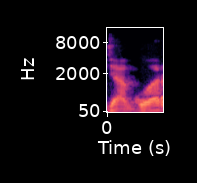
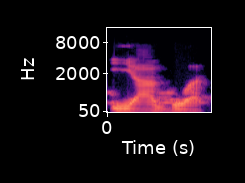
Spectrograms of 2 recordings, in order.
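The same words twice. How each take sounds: First: The word begins with a J sound. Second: The word begins with a Y sound. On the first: The speaker calls it wrong. "bukan jadi jaguar" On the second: The speaker calls it right. "tapi jaguar"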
